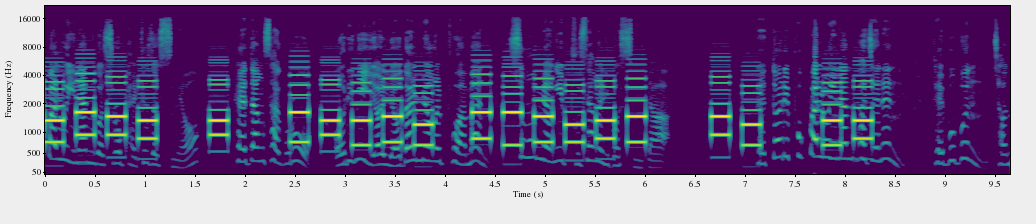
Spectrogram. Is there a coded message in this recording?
Yes: DTMF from 0.0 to 8.3 s, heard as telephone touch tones, dialled by machine, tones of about 190 ms, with speech in Korean. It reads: 5D#8 0 B0261 CA6486 #1 28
